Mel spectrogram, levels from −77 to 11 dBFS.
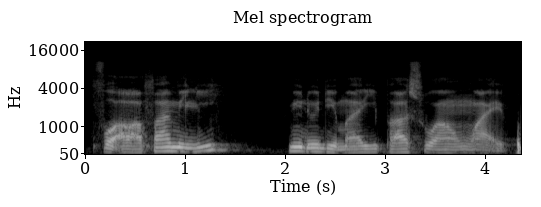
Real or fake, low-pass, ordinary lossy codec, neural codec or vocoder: fake; none; none; vocoder, 22.05 kHz, 80 mel bands, WaveNeXt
